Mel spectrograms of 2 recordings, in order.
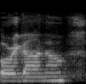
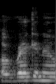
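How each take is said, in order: First: It is said with an Italian pronunciation. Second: It is said with an American pronunciation.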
